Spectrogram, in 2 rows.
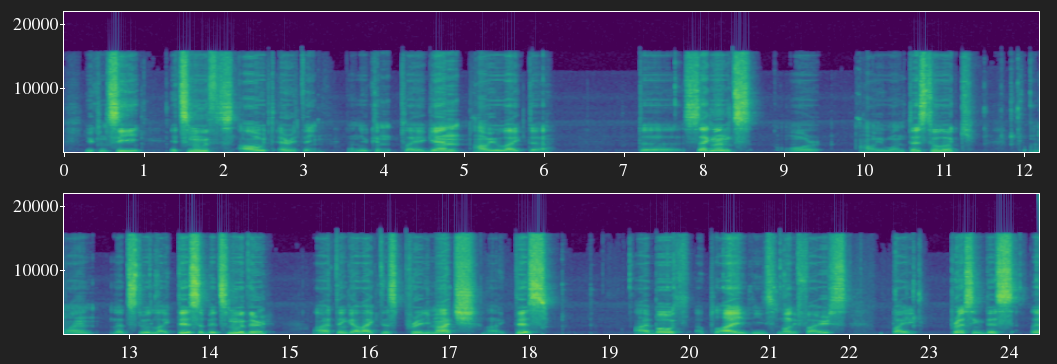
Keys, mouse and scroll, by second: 0.0-3.9 middle drag, 3.9-6.9 drag, 8.4-11.4 drag, 11.8 ctrl+z, 12.1-13.6 drag, 13.6 scroll down 2, 13.8-15.8 middle drag, 15.8 scroll up 2, 16.1-19.2 middle drag, 19.2-22.8 drag, 22.8 ctrl+z, 24.2-24.3 drag.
